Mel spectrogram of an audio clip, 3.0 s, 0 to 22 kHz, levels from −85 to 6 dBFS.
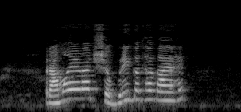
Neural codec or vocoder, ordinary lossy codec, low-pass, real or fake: none; MP3, 48 kbps; 9.9 kHz; real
